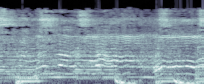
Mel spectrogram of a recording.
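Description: Live pop band music played through a concert sound system: a singer's wavering melody over a steady drum beat and bass.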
